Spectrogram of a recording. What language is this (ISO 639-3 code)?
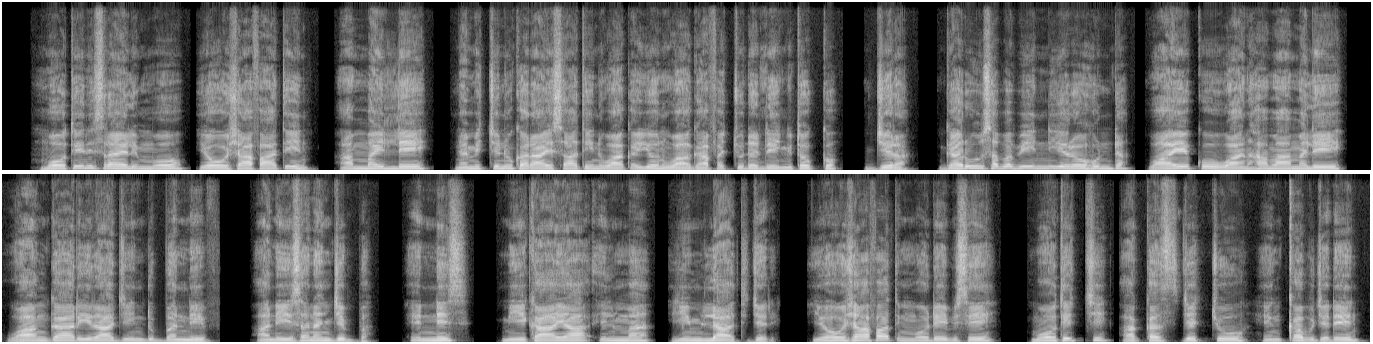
orm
